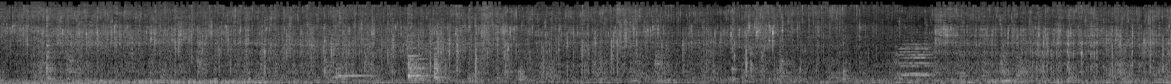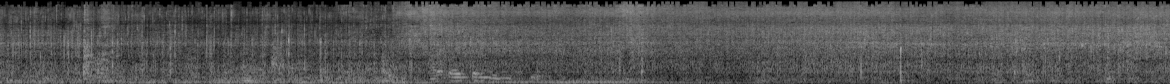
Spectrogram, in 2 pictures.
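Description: A second batch of koi fish lowered into hot oil, frying with a constant close sizzle and bubbling that runs on steadily with no talking.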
